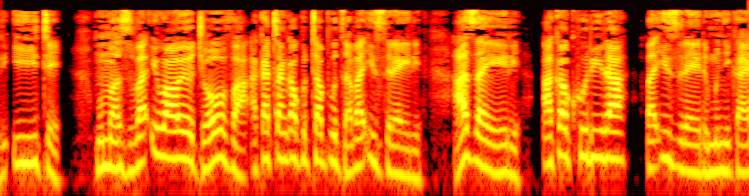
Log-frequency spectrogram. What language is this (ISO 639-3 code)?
sna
